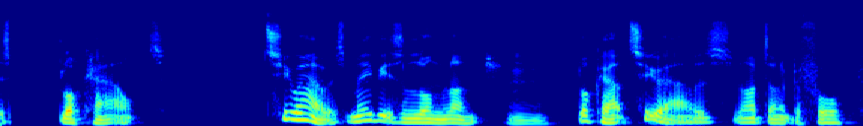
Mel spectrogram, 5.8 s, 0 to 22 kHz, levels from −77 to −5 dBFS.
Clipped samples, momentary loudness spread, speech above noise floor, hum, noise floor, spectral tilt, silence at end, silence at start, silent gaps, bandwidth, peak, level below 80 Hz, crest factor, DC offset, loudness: under 0.1%; 14 LU; over 53 dB; none; under -90 dBFS; -6.5 dB/octave; 0.15 s; 0 s; 0.22-0.38 s, 1.37-1.43 s; 15 kHz; -16 dBFS; -76 dBFS; 22 dB; under 0.1%; -37 LUFS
